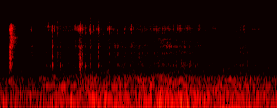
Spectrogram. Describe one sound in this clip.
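Shaving foam hisses out of a can.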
